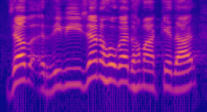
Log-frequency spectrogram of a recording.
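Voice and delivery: usual speaking voice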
